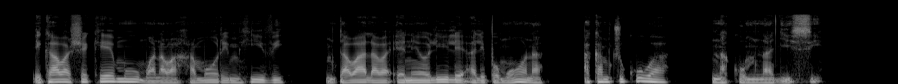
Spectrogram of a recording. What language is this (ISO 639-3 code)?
swa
